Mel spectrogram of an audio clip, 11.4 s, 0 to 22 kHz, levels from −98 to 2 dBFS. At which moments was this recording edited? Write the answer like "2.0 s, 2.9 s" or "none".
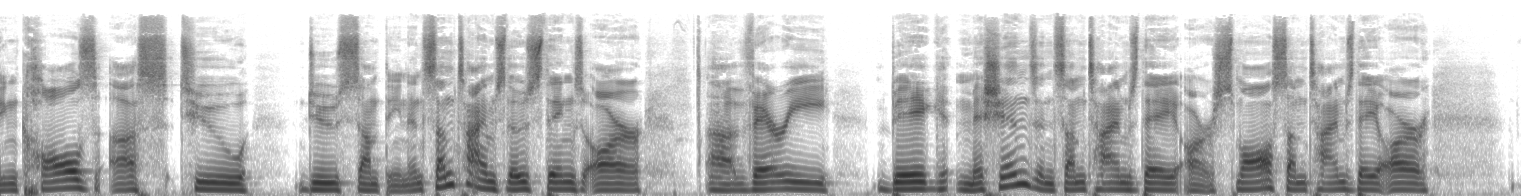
none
